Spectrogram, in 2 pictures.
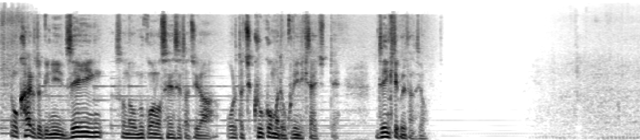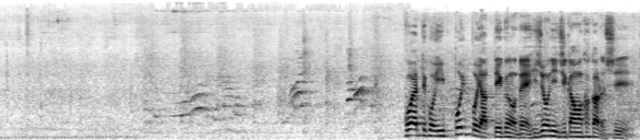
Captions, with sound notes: When we left, all the doctors came to the airport to see us off. [indistinct chatter] I know that this approach takes a lot of time.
